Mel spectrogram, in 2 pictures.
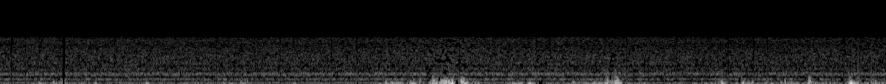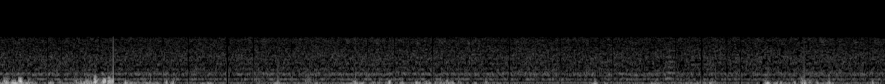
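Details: Honey bee reproductive swarm entering a bait hive (swarm trap) at Painted Peacock Manor, 04/07/21: dense, continuous low buzzing with frequent louder surges as bees pass close, several near the middle.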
